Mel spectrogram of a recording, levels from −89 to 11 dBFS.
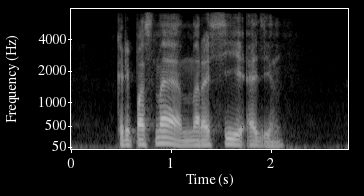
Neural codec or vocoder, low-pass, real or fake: codec, 16 kHz, 8 kbps, FunCodec, trained on Chinese and English, 25 frames a second; 7.2 kHz; fake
